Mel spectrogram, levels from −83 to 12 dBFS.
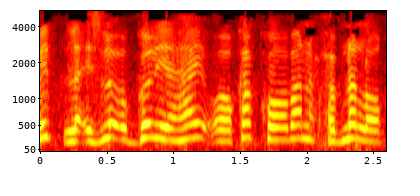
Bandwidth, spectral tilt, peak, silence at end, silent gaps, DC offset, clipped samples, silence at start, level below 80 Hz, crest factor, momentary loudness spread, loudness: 5.4 kHz; -7.5 dB/octave; 0 dBFS; 0 s; none; under 0.1%; 0.3%; 0 s; -48 dBFS; 12 dB; 4 LU; -12 LUFS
